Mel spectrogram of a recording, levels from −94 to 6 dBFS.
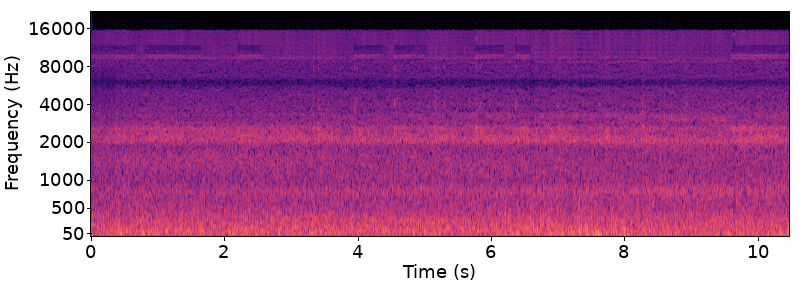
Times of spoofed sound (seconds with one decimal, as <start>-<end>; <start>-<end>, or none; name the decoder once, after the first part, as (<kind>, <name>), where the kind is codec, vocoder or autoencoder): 0.0-4.8 (vocoder, BigVGAN v2); 7.9-9.6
